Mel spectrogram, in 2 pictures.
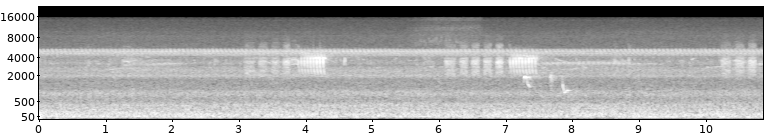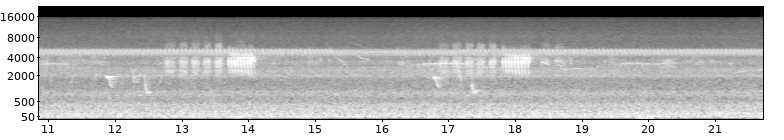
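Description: Water laps gently against a muddy riverbank.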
